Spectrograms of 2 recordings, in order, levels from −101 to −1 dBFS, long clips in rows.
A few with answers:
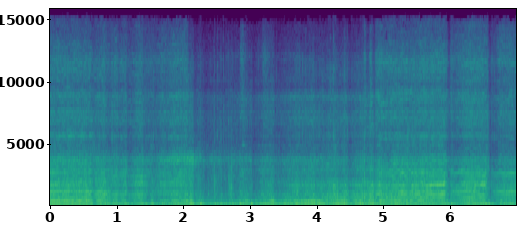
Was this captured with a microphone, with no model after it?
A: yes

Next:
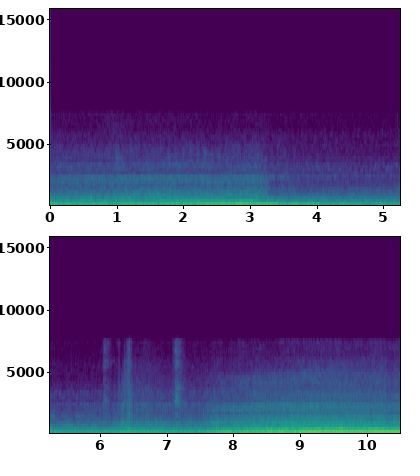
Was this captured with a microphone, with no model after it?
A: yes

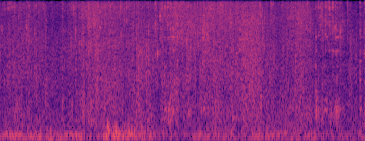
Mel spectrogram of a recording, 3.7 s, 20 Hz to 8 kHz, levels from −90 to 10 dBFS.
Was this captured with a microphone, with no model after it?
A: yes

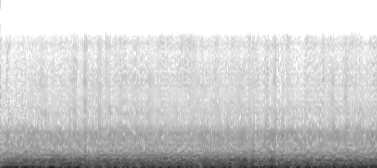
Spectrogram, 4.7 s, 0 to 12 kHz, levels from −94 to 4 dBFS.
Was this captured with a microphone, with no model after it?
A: no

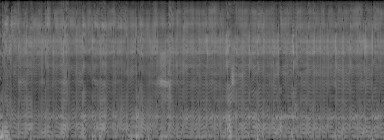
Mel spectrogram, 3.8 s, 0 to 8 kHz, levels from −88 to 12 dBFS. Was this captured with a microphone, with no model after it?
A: no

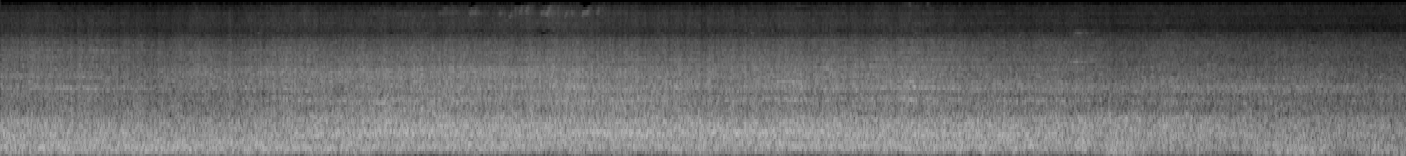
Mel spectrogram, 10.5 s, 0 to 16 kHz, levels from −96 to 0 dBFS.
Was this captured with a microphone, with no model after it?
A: no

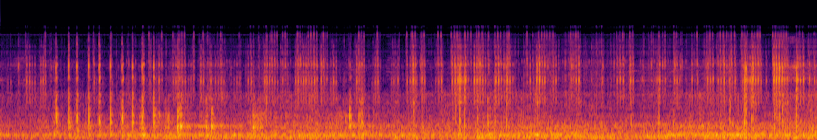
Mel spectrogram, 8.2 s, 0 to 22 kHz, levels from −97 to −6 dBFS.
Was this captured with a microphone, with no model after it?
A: yes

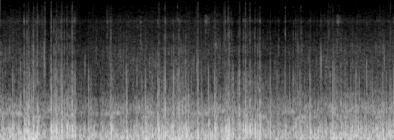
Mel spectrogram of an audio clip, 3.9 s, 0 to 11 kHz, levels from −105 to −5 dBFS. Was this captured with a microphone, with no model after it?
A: yes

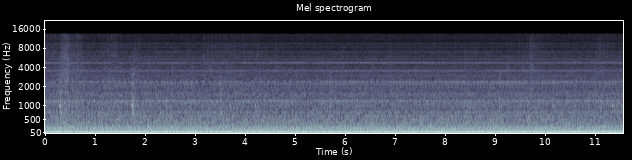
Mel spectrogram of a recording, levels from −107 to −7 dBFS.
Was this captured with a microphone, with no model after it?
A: yes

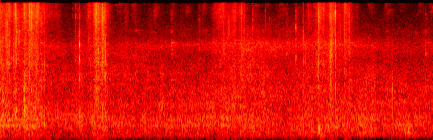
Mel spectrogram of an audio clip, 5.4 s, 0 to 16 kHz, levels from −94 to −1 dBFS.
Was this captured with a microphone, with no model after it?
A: yes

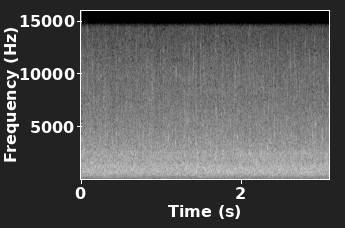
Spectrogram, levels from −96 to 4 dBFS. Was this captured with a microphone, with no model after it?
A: yes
